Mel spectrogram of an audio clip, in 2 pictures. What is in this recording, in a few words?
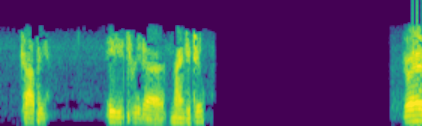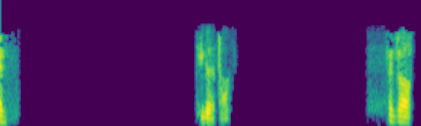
Dispatch; Scottsdale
